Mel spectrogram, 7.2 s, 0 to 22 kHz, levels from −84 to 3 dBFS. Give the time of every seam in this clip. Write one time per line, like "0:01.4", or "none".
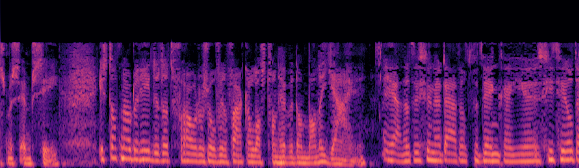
0:01.2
